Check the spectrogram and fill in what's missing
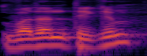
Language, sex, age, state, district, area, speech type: Sanskrit, male, 18-30, Bihar, Gaya, urban, spontaneous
